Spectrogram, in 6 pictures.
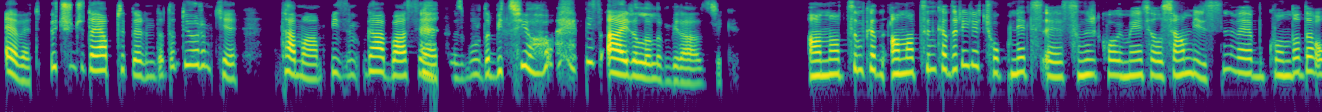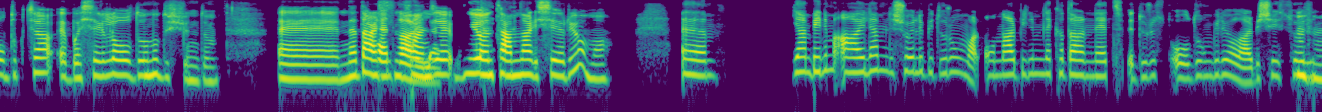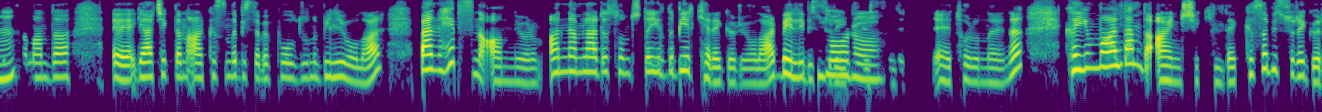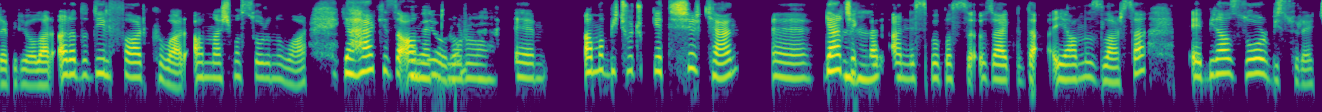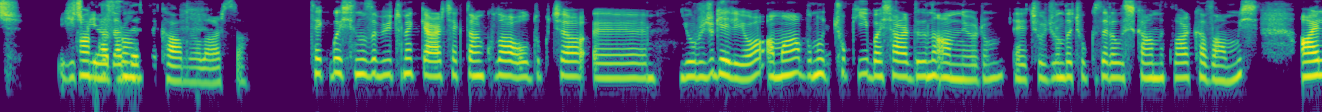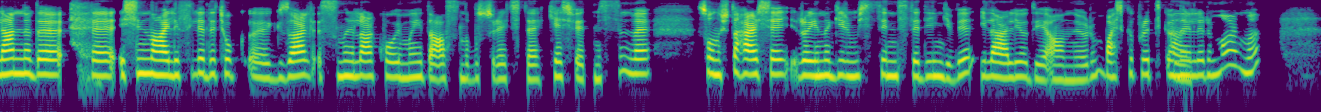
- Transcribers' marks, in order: chuckle; other background noise; chuckle; tapping; other noise
- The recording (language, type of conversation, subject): Turkish, podcast, Kayınvalidenizle ilişkinizi nasıl yönetirsiniz?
